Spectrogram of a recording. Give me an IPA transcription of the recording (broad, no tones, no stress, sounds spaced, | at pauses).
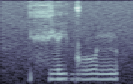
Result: fʲ ɘ j ɡ u n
